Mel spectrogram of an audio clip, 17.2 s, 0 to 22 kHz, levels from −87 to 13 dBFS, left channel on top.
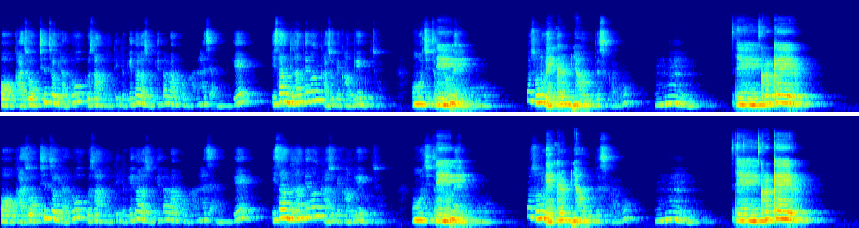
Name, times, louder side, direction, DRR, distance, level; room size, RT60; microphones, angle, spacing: voice 1, 0.0-2.9 3.2-4.9 5.4-7.3 8.2-9.8 10.5-11.2 11.6-12.5 13.1-13.9, right 1 dB, 50° left, -1 dB, 0.9 m, -29 dB
voice 2, 8.7-9.3 10.9-11.7 14.7-15.9, right 2 dB, 40° right, 5 dB, 0.5 m, -20 dB
5.6 x 2.4 x 3.1 m, 0.88 s
head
